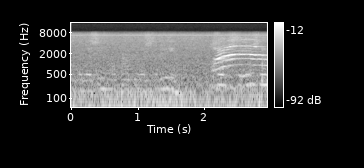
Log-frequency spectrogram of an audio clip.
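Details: Talkative cat Columbus gives a clear meow near the end after a quiet stretch, rising and then sliding down, in a small indoor room where someone speaks his name.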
